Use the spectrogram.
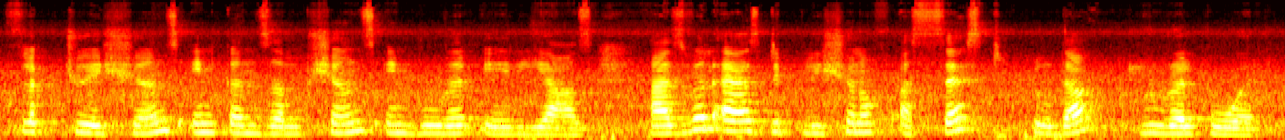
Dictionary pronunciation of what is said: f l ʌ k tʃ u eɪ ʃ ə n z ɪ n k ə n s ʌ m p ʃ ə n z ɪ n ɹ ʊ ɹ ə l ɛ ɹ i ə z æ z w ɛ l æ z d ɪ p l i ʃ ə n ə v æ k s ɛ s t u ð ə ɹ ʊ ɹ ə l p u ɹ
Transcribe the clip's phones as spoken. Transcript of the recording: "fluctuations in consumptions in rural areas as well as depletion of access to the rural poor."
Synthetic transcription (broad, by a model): f l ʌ k tʃ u eɪ ʃ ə n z ɪ n k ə n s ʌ m p ʃ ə n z ɪ n ɹ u ɹ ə l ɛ ɹ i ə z æ z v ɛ l æ z d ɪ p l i ʃ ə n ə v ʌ s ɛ s t u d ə ɹ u ɹ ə l p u ɹ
